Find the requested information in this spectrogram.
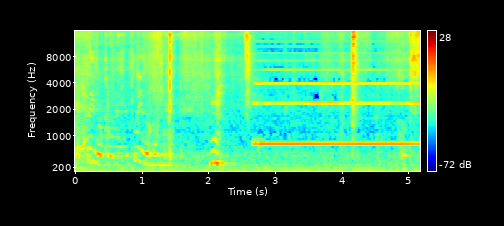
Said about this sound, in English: Okay. That's the bell.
